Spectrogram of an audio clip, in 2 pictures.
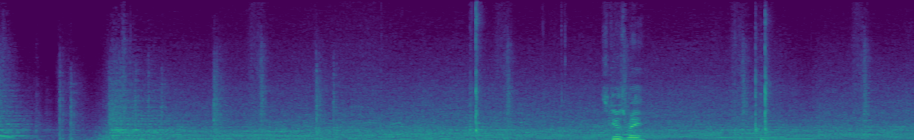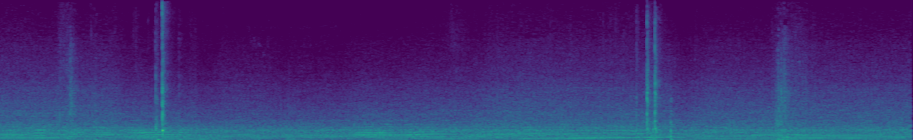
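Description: A car engine roars and revs up through the gears.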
